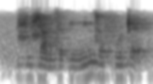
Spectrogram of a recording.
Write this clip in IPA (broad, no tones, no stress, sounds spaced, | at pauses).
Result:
ʑ u ʑ a n z ə ʔ i n i n z o f u ɖ ɛ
